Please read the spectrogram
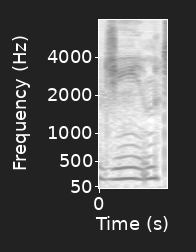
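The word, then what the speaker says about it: Jeanne: It's J-E-A-N-N-E. – I would say Jean.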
